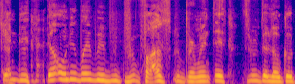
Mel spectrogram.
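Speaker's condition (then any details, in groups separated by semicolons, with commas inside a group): Cerebral palsy; congenital, uses a wheelchair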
